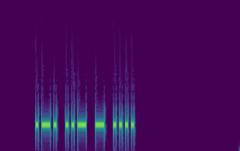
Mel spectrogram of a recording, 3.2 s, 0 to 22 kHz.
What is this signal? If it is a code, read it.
Morse code, heard as a keyed tone, about 32 wpm, 700 Hz. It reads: RUTH
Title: USA Common Names - Max 4 Letters - 30wpm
